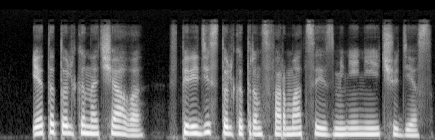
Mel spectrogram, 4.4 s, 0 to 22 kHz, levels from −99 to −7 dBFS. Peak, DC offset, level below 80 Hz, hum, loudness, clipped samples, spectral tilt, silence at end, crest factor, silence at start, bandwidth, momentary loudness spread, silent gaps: -4 dBFS; under 0.1%; -50 dBFS; none; -17 LUFS; under 0.1%; -6.5 dB/octave; 0.1 s; 12 dB; 0.35 s; 11 kHz; 5 LU; none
